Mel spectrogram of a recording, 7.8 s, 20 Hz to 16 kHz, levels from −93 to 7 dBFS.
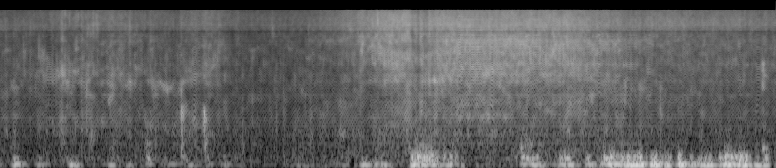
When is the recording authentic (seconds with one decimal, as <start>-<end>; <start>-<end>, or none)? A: none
